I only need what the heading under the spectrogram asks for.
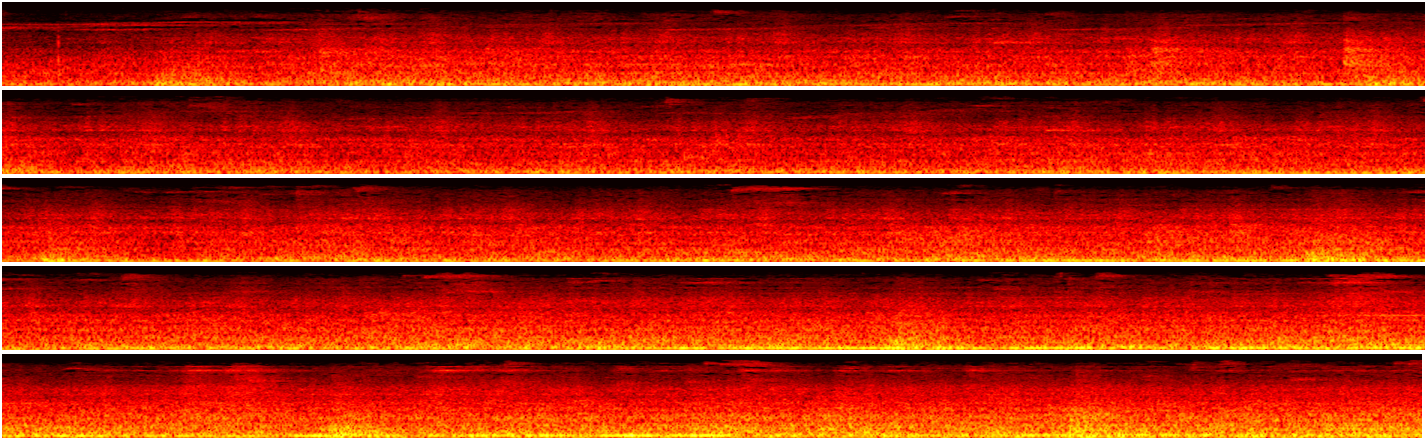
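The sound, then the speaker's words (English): Train motors running, recorded with the recorder pressed against a window: a steady, loud rumble with rattling, and a low droning whine that gradually rises in pitch toward the end. “Oh, we can hear the motors.”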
